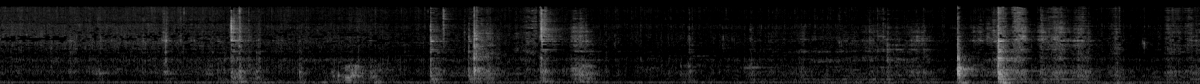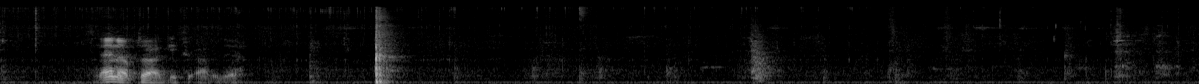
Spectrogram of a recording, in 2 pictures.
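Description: A spoon scrapes and knocks against a metal pot.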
